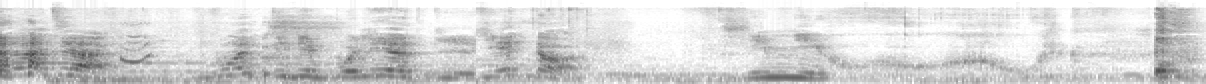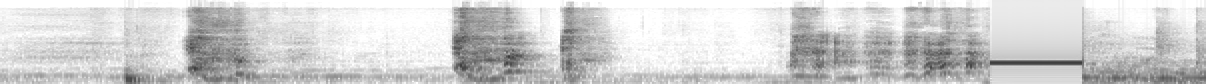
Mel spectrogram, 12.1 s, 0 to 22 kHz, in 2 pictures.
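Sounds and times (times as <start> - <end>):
person coughing: 5.8 - 6.1, 7.0 - 7.5, 8.3 - 9.1.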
